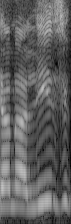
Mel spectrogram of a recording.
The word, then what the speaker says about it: analise: Por exemplo, quando eu falo na A, peço que se analise com cuidado o material. Esse analise, ele tem acento? Vamos pensar? Analise a sílaba tônica é o li, né?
